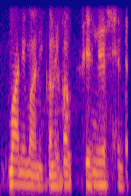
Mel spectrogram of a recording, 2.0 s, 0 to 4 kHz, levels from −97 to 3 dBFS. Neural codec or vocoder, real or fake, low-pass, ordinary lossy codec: none; real; 3.6 kHz; none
